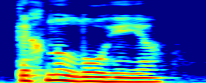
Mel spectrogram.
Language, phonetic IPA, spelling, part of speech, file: Ukrainian, [texnɔˈɫɔɦʲijɐ], технологія, noun, Uk-технологія.ogg
- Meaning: technology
